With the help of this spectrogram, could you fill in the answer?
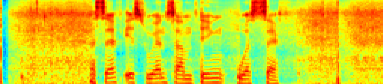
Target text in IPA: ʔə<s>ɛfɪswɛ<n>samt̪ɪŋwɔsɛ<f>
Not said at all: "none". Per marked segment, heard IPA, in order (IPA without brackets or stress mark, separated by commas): s, n, f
